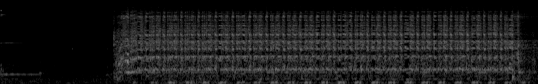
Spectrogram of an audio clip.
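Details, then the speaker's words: Sym Jet 14 fuel-injected scooter with starting trouble and rpm fluctuation, battery charged to 13.2 V, compression test while cranking: even pulses about three per second; 9 bar, not great but within normal 8–12 bar range. "9 bar nicht überragend aber ausreichend zwischen 8 und 12 bar ist der Normalbereich"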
